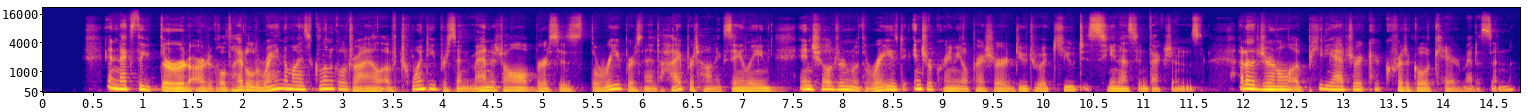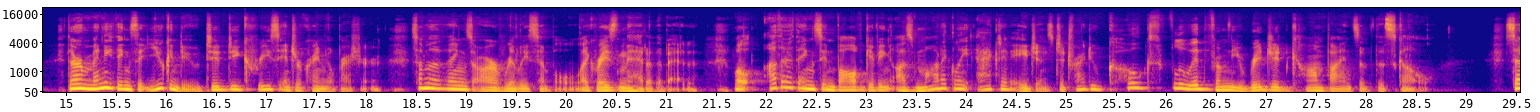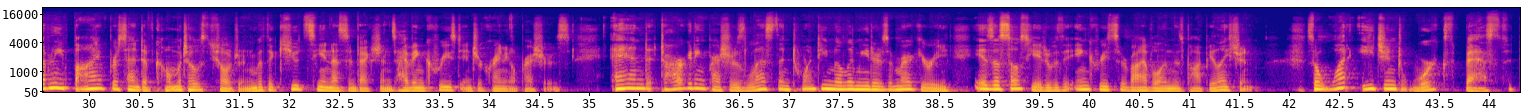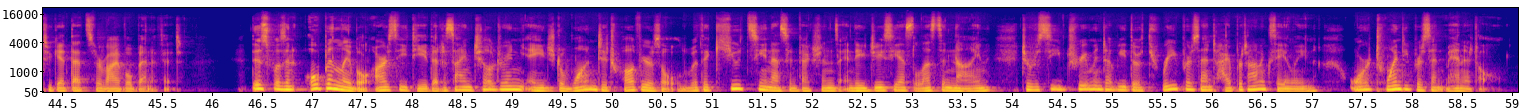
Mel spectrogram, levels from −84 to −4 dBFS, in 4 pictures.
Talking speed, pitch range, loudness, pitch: 160 wpm, 115-165 Hz, -17 LUFS, 135 Hz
